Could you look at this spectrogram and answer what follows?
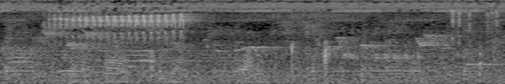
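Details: A Buff-rumped woodpecker in Nga Wun Reserved Forest, Taninthayi Region, Myanmar, gives a fast, high rattling trill of about fifteen even notes in just over a second, followed by faint scattered chips from other birds.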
